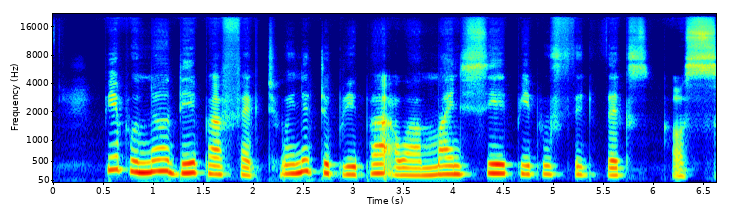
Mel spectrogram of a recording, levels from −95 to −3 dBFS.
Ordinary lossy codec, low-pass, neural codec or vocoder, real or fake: none; none; autoencoder, 48 kHz, 32 numbers a frame, DAC-VAE, trained on Japanese speech; fake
